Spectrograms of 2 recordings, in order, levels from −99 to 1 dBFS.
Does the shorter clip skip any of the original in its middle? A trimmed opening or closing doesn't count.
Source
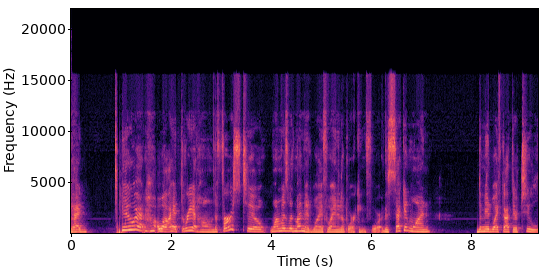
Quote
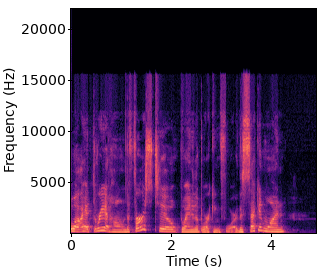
yes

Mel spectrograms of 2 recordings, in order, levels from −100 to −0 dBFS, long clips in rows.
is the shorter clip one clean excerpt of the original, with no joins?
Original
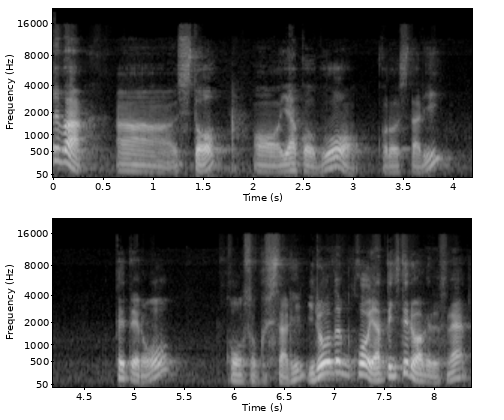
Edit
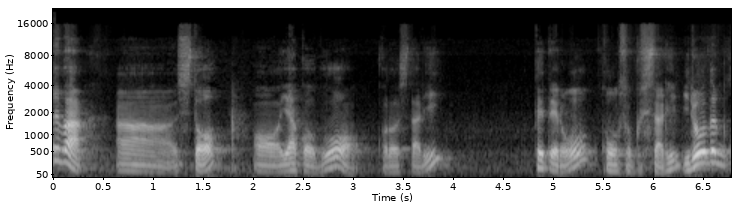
no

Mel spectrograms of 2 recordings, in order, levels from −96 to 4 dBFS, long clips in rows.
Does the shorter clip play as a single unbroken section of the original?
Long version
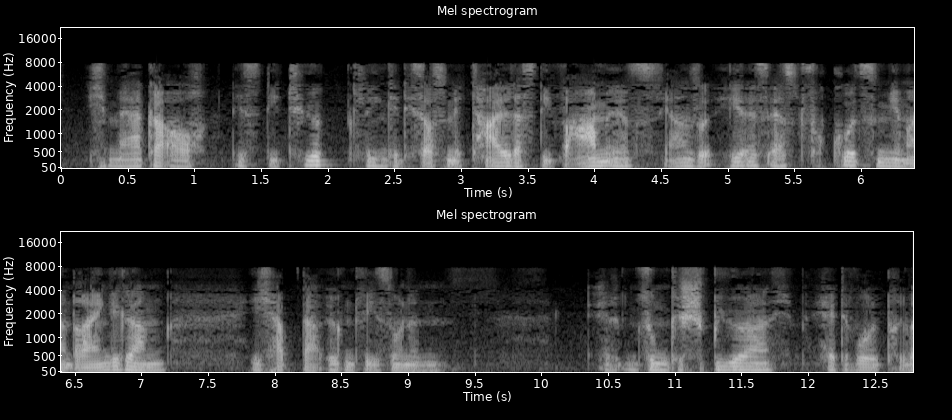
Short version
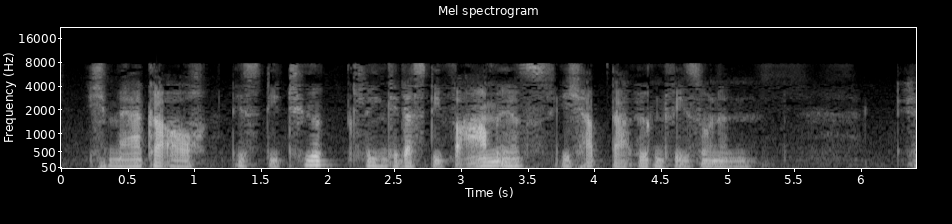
no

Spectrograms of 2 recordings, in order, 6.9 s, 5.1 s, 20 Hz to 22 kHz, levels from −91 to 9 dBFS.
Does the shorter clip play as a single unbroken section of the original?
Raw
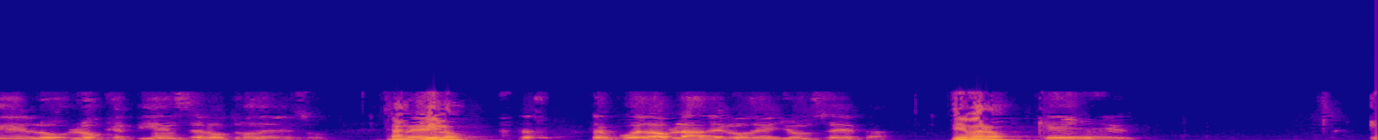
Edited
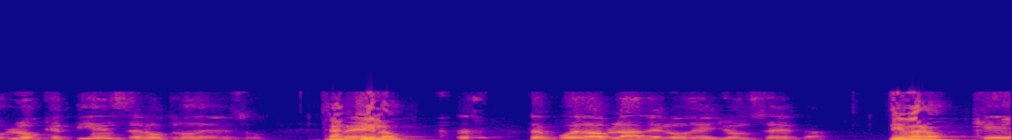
yes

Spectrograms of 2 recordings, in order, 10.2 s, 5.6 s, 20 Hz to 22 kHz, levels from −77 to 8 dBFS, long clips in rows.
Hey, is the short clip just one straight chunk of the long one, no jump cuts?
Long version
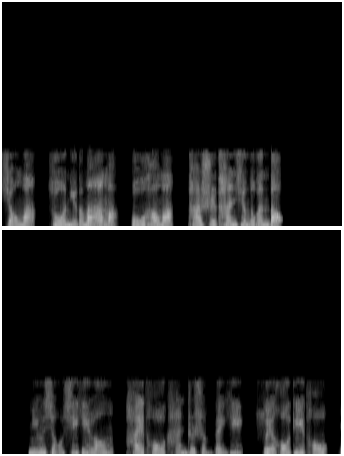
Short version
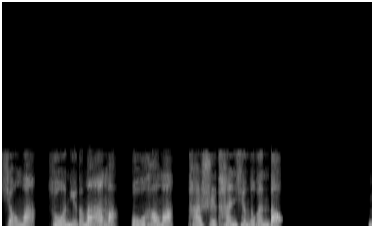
yes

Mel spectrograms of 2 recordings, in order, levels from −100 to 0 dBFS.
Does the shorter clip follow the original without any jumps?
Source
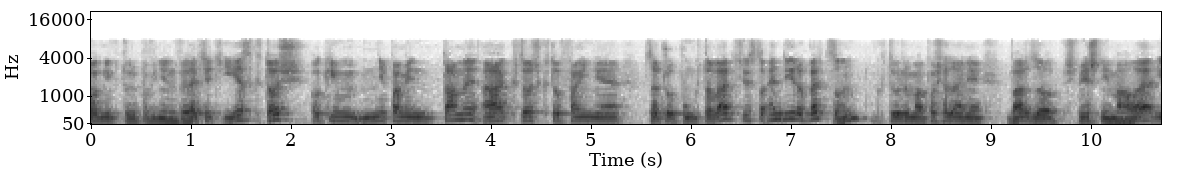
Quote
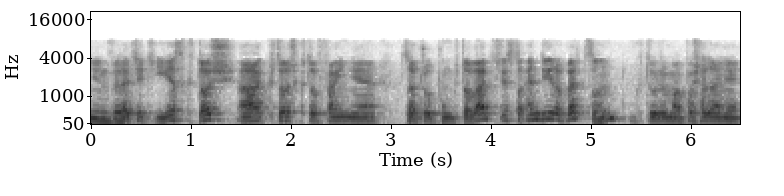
no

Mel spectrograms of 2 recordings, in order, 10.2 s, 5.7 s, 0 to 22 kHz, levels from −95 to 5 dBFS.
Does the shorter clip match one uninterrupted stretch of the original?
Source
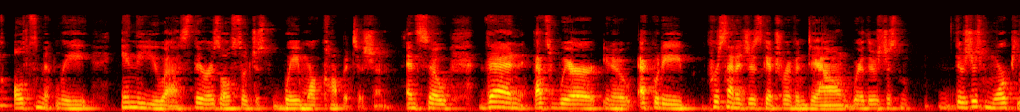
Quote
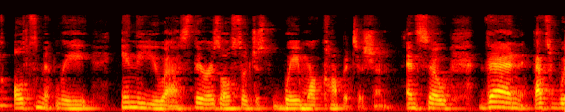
yes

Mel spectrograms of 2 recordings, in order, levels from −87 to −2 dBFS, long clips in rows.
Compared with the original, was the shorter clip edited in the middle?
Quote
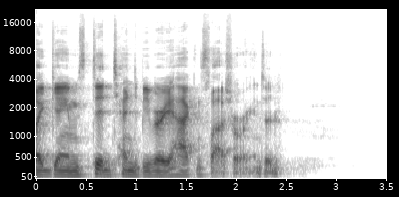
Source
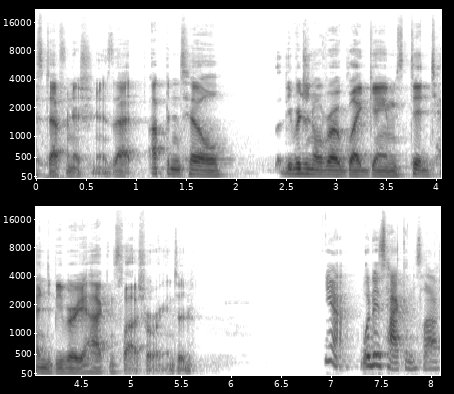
no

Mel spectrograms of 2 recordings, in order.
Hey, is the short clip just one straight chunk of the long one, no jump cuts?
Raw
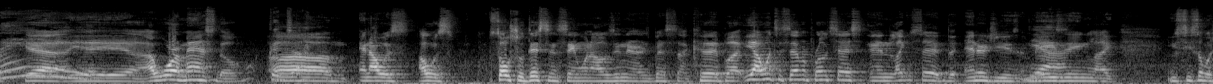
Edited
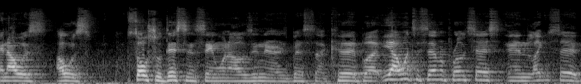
yes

